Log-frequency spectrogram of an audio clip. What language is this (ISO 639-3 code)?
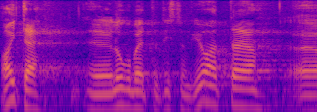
est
